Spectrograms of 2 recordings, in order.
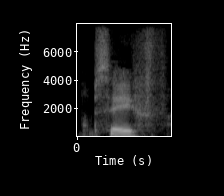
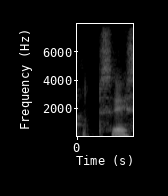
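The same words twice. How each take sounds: First: Said in the usual way. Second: Much softer, sinking inward; soft repeated affirmation; fading to near silence. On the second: Shown as a demonstration. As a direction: let the repeat fade away. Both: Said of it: "repeat some simple word like that".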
